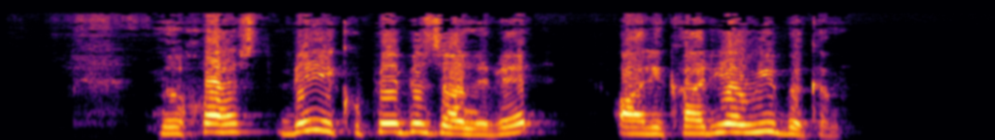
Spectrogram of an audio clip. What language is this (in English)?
Kurdish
